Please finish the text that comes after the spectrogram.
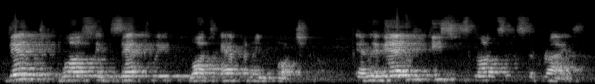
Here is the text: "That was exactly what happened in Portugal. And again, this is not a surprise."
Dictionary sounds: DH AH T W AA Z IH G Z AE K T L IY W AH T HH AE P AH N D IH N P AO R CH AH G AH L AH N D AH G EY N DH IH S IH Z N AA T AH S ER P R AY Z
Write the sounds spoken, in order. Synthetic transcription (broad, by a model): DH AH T W AA Z IH G Z AE K T L IY W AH T HH AE P AH N D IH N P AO R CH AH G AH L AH N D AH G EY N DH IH S IH Z N AA T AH S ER P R AY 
